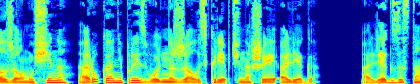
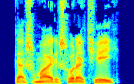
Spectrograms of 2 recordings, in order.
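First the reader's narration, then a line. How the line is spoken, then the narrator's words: Smirking snort. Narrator (Russian): хмыкнул Светлов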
